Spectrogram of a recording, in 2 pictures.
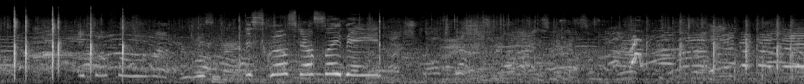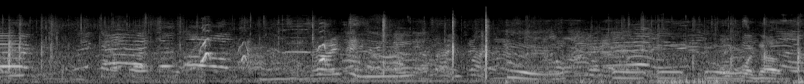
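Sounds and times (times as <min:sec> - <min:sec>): people calling out: 0:04.5 - 0:14.9.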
